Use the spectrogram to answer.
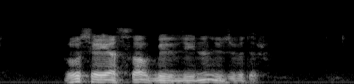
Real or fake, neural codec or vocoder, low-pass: real; none; 5.4 kHz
